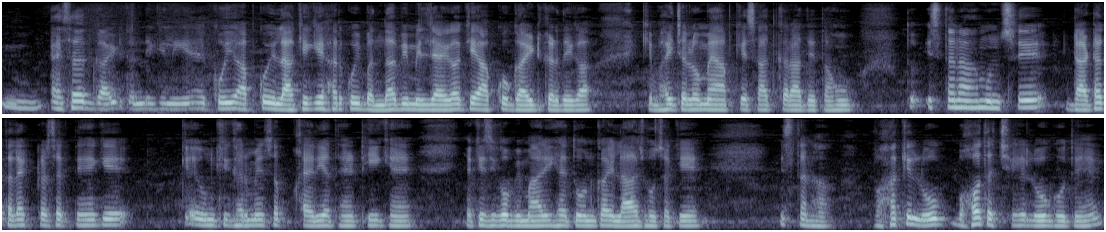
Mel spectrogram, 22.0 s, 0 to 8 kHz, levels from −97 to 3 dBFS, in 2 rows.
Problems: none marked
